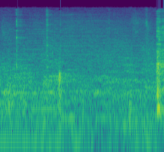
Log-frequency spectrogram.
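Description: Metal spoons clinking and scraping against glass sundae bowls: a few light, separate clicks.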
